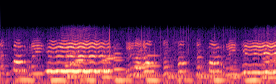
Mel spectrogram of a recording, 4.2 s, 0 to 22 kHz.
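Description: A contralto singing in French with orchestra, on a 1926 78 rpm gramophone recording. Her voice has a wide vibrato and holds a long note about a second in, over an orchestral accompaniment with a steady low pulse.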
